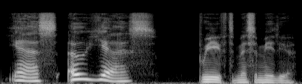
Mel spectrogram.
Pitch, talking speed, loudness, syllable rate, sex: 145 Hz, 100 wpm, -17 LUFS, 3.7 syllables/s, male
